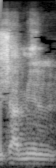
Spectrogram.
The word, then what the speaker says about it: Jamil: Jamil écrit J-A-M-I-L, Makala, M-A-C-C-A-L-A.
